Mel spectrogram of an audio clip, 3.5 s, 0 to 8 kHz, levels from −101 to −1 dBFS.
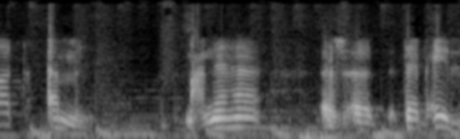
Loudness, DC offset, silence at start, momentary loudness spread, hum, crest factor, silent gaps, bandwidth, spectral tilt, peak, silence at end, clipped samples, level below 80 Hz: -38 LUFS; under 0.1%; 0 s; 20 LU; none; 16 dB; none; 8 kHz; -5.5 dB/octave; -22 dBFS; 0 s; under 0.1%; -54 dBFS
